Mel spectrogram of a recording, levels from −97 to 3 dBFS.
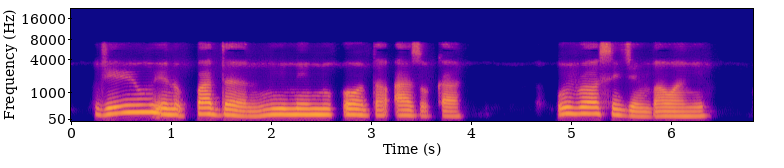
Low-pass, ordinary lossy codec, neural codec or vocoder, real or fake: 7.2 kHz; none; codec, 24 kHz, 0.9 kbps, WavTokenizer, large speech release; fake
